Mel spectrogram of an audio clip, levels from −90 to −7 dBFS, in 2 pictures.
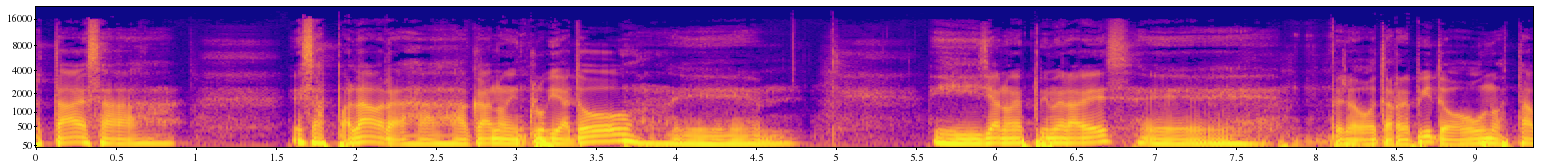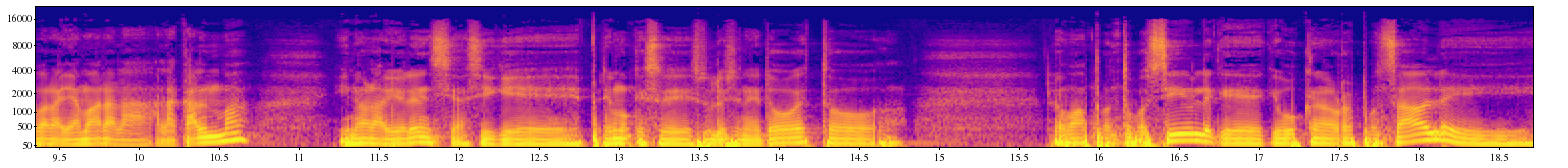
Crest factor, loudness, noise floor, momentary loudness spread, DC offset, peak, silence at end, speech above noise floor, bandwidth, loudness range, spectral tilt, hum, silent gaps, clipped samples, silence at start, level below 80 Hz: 12 dB; -13 LUFS; -38 dBFS; 7 LU; under 0.1%; 0 dBFS; 0 s; 27 dB; 16 kHz; 2 LU; -7 dB/octave; none; none; under 0.1%; 0 s; -22 dBFS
